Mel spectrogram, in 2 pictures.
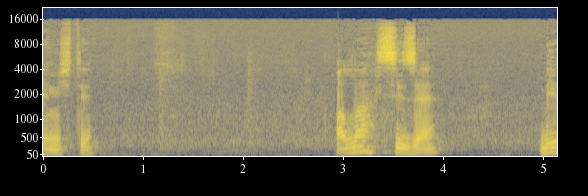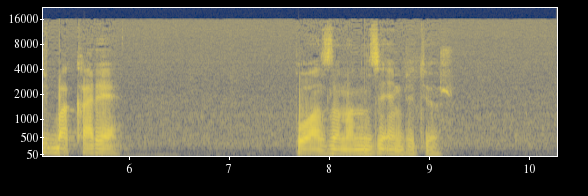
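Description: A young man speaks in slow, measured phrases close to a microphone, with long pauses between them.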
